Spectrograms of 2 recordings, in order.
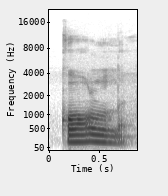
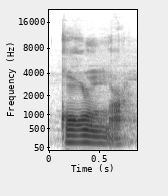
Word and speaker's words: cola: Você vai ler cola, cola. Tá vendo? Cola. Cola é diferente de colar. Entendeu a importância do R no final da sílaba?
